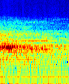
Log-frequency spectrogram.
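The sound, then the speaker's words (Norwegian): An audience claps together in a steady, dense wash of applause that holds at an even level throughout, with no voices over it. “For øvrig takker jeg for applausen.”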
